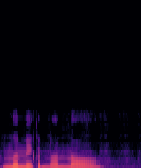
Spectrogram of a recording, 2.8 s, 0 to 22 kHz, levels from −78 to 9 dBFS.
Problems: continuous background conversations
